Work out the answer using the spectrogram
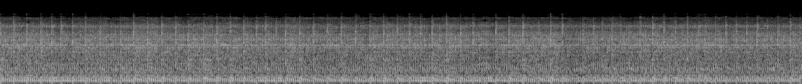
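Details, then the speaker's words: Husqvarna 445 chainsaw that bogged and wouldn't rev, after cleaning plugged low-speed carb circuit (likely old fuel) with carb cleaner, low-speed screw out 1¾ turns: crisp high buzzing two-stroke note holding steady at high revs, no bogging; fixed. "so it looks like our whole problem was that the low speed circuit was plugged up probably old fuel just starting to turn you know the lows speeed passages are some of the finer smaller passages in a carb so they'd be affected first and uh cleaning it out with some carb cleaner was all it took to get this thing going"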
